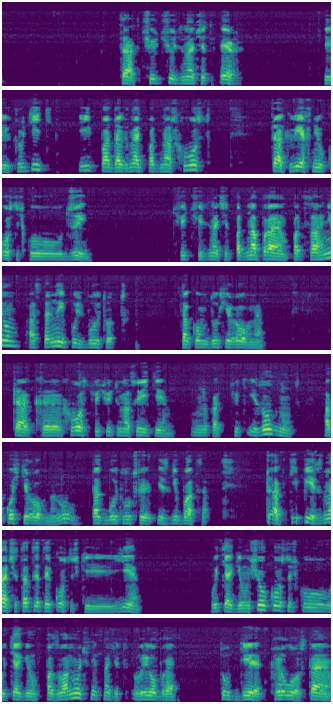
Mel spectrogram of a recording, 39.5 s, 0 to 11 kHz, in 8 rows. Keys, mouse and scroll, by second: 3.2 r, 6.2-8.2 drag, 9.4 click, 11.2 g, 13.9 g, 20.5 shift+middle click, 27.0 shift+middle click, 29.1 shift+middle click, 31.5 e, 33.6 e.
